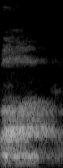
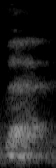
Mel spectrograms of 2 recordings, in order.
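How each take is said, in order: First: The letter is pronounced heavy and thick. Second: The letter is pronounced light and thin. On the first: The speaker calls it wrong. "jangan ditebalkan" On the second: The speaker calls it right.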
